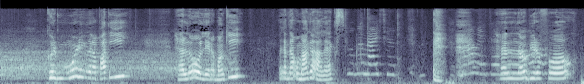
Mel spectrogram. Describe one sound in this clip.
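A toddler babbles and squeals nearby in high, sing-song bursts.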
